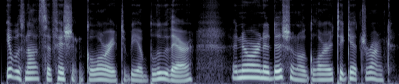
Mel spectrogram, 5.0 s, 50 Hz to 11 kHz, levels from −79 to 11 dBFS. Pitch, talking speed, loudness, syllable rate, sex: 185 Hz, 205 wpm, -16 LUFS, 5.7 syllables/s, female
